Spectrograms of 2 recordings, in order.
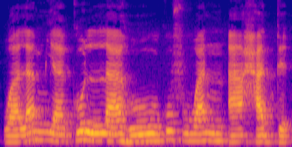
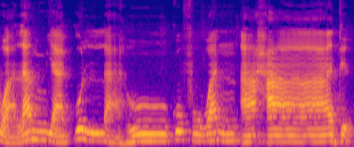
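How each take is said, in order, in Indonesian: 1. Suku kata terakhir pendek, tidak dipanjangkan. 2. Suku kata terakhir dibaca panjang. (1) "Itu pendek" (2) "Salah ya"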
